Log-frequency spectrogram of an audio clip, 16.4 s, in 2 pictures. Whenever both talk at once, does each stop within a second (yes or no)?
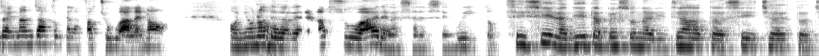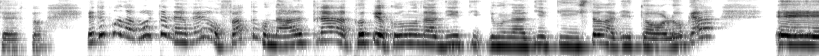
yes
